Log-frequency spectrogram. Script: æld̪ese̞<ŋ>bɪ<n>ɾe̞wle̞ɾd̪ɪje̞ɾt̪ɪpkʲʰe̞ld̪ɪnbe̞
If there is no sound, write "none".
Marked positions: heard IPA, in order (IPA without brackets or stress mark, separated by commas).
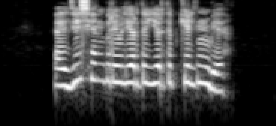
n, none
